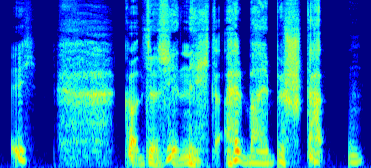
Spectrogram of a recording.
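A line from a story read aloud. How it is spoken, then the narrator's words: Sobbing. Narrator (German): schluchzte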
